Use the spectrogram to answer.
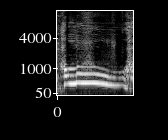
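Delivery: high, loud sing-song mock greeting; a creepy fake-friendly hello; Martha from Baby Reindeer. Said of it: "You sound like Martha from Baby Reindeer".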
